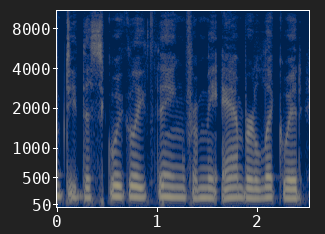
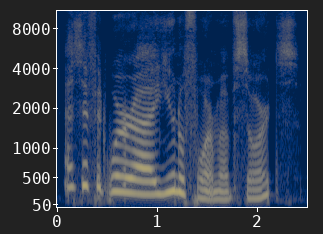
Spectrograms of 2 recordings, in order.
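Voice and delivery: usual speaking voice

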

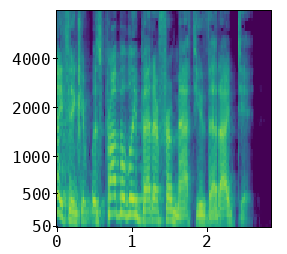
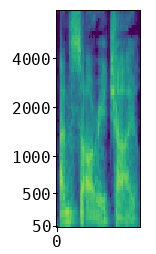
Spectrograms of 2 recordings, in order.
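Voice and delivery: Santa voice; 12 semitones lower, 5 dB quieter than usual. Acted. Voicing Santa's reply.

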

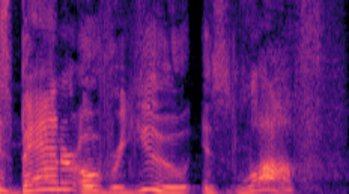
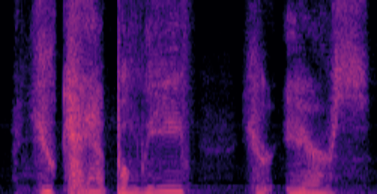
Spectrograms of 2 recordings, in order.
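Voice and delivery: whisper; 12 dB quieter than usual. Acted. Awed moment at the banquet.

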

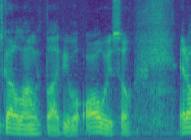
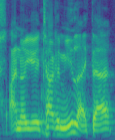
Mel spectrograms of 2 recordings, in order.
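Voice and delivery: sassy teeth-sucking; 4 semitones higher, 3 dB louder than usual. Retold or imitated. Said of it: "kiss her teeth a lot at you".

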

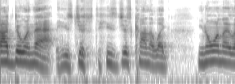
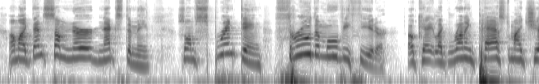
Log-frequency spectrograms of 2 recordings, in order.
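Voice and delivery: mock rant; 7 semitones higher, 7 dB louder than usual. Ranting about Star Wars nerds.

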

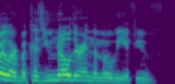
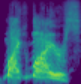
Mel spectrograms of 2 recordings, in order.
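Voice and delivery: high excited shout of the name; excited yell; 6 dB louder than usual. Retold or imitated. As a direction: yell out in recognition. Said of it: "I literally yelled at the theater".

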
